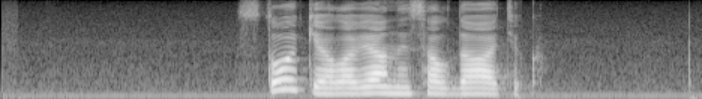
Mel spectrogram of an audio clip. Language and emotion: Russian, neutral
